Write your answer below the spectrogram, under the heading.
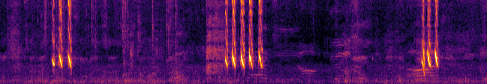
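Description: A European greenfinch gives bright, high twittering bursts of three to five quick notes, repeated about every two seconds over a quiet background.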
